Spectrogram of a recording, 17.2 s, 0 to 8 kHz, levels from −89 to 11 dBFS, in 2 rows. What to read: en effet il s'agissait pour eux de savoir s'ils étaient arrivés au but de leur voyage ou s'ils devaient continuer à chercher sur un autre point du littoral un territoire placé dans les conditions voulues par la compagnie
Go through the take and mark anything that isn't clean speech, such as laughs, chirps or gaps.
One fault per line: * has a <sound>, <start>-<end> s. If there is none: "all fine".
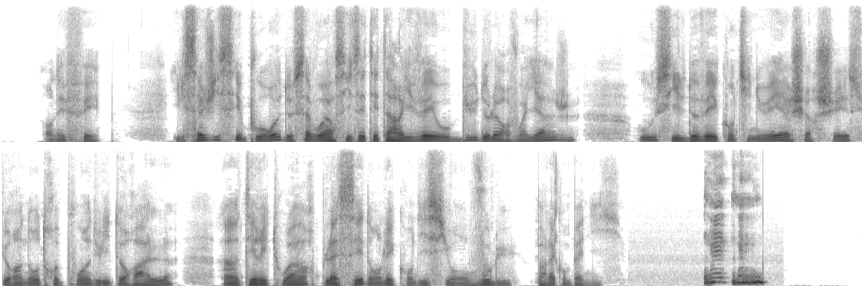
* has a throat clearing, 15.6-16.3 s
